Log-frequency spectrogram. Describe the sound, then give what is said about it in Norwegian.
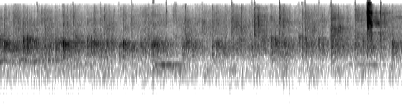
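A church audience applauding a worship leader, a faint, steady patter of many hands clapping with no clear pauses. “skal vi gi Mathias også en god klapp,”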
